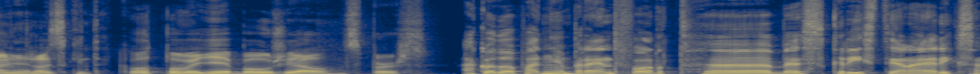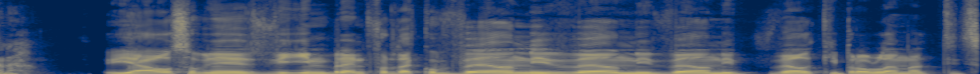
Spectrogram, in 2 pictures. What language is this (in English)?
Slovak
